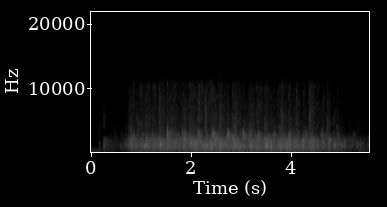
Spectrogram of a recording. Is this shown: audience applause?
yes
